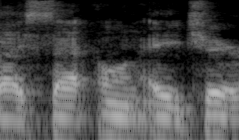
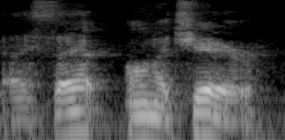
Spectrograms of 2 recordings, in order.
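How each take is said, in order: First: 'On' and 'a' are said separately and fully. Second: 'On' and 'a' run together with reduced 'a'. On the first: The speaker calls it wrong. "we don't say" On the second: The speaker calls it right. "We say"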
